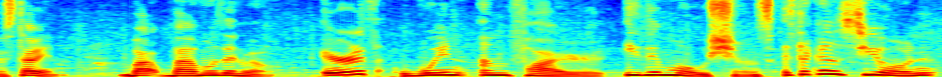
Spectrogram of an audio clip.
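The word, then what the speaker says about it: Earth, Wind & Fire: ¿Te gustó la pronunciación o no tanto? – Wind and Fire. Perfecto. Tienes, la pasa 3 veces por programa al grupo. Nico, su opinión. – Earth, Wind and Fire, hombre.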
